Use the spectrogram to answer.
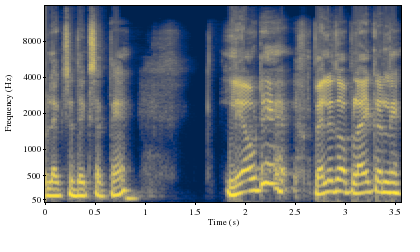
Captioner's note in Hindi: नाक से की जाने वाली आवाज़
